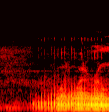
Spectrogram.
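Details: Old English Bulldog asleep in his bed at night, snoring nightly for years: low, rattling snore building into a loud, rough, droning breath noise; snoring.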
